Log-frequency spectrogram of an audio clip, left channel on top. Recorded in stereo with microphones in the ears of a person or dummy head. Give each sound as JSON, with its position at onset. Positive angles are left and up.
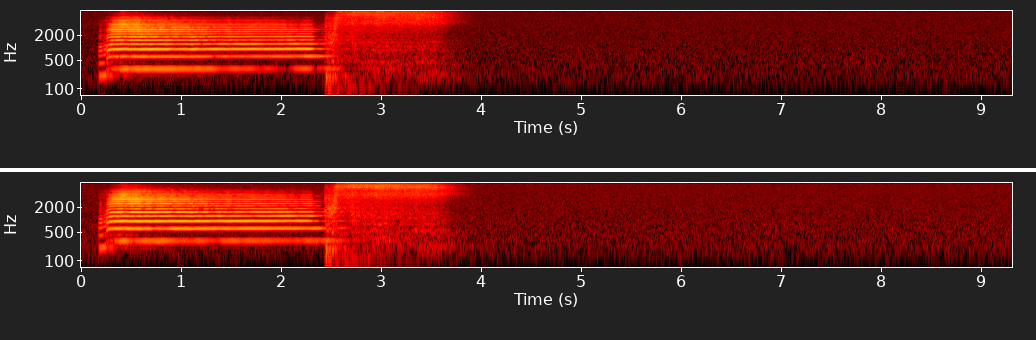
{"t": 0.2, "sound": "a trumpet", "side_deg": 5, "distance_m": 1.0}
{"t": 2.4, "sound": "a hiss", "side_deg": -15, "distance_m": 1.2}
